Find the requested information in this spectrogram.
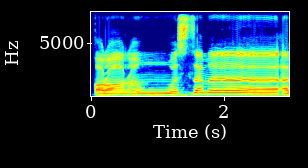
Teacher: تنوین کے بعد حرف یرملون میں سے واو ہے، ادغام یرملون ہوگا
